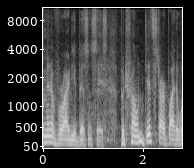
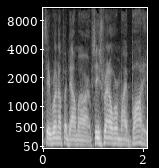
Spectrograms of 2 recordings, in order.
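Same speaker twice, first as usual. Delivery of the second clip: plain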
